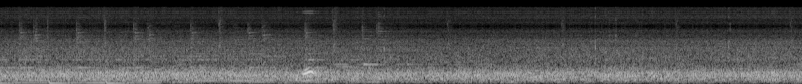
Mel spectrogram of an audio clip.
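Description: Steady rushing of a large, fast river running high with heavy flow, the current breaking over rocks close by.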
